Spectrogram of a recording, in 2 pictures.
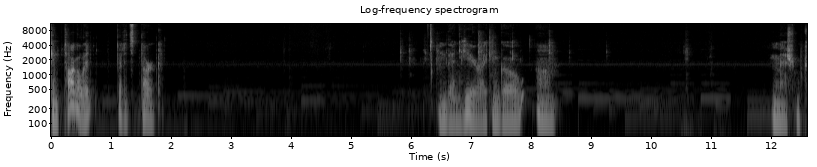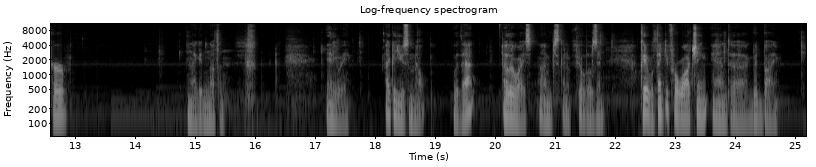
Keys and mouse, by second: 1.9 middle click, 10.4 q, 14.8 Tab, 15.0 ctrl+middle click, 17.4 shift+middle click, 17.8 middle click, 20.0 ctrl+middle click, 21.5 ctrl+middle click, 21.7 shift+middle click, 21.8 shift+middle click, 22.0 middle click, 22.5 ctrl+middle click, 23.6 z.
